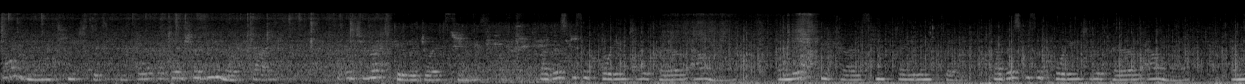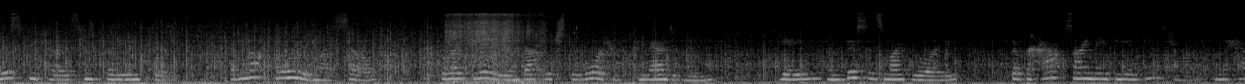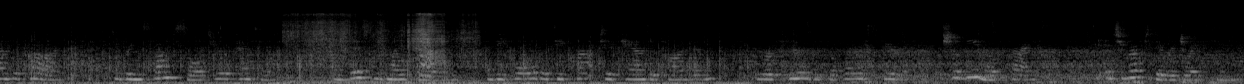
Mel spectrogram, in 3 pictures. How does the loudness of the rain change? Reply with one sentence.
The loudness of the rain goes down.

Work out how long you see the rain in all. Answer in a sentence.
You can hear the rain for 37 seconds altogether.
